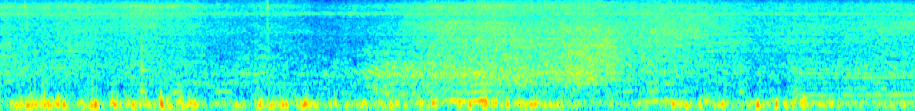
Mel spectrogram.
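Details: Asian honey bees (Apis cerana) give a low, pulsing buzz over a steady hiss as a danger alarm signal warning nestmates before stinging.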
